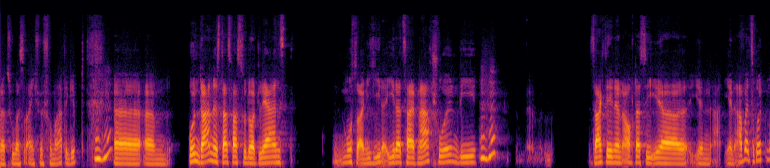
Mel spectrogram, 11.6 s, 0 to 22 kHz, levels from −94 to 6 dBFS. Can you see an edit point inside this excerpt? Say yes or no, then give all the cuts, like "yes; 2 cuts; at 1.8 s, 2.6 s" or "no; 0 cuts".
no; 0 cuts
